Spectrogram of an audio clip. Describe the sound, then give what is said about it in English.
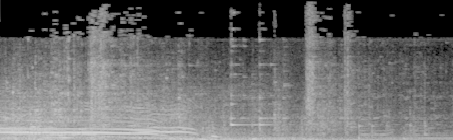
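Dishes crash down and shatter in a loud burst, bright ringing shards and clinks tumbling and scattering before fading into a rattling settle. “Oh, my dishes! My glitter! It's everywhere!”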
